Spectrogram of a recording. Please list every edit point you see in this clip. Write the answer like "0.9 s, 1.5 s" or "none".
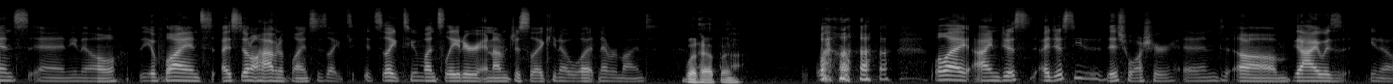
12.9 s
